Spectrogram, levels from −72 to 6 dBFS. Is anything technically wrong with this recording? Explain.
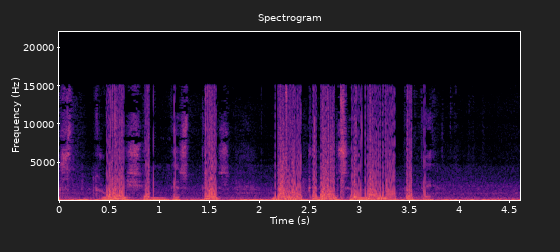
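Yes. The speech clip has two faults.

Integer overflow runs throughout. Loud peaks are pushed about 8 dB past the largest value the integer format can hold. Instead of being limited, those samples wrap around to the opposite extreme. This hits a few percent of samples, so each loud moment throws the waveform across its full range. The result is harsh, violent cracks on the loudest parts of the speech, far sharper and more jarring than ordinary clipping.

An overlap between stream segments occurs at 0.40 s. The time stamps of two consecutive pieces of the stream claim the same short stretch of time, and the player discards that stretch even though the sound in it was not actually duplicated. Roughly 18 ms of audio disappears, and the waveform jumps across the gap. It is heard as a single click or tiny skip. The spacing fits a stream cut into 2-second segments.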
